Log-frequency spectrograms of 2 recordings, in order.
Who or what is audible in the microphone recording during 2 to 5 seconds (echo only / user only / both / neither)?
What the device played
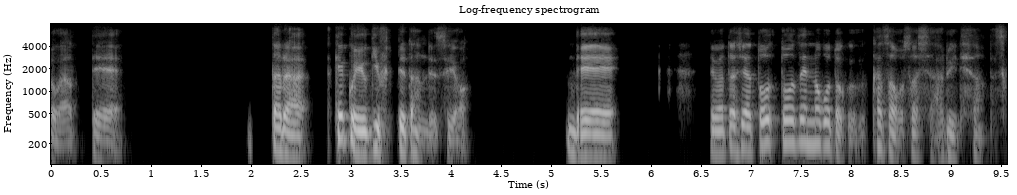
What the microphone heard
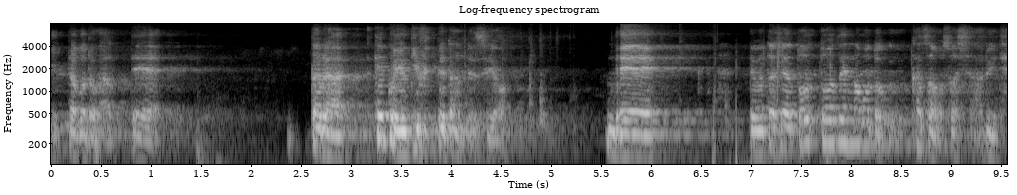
echo only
